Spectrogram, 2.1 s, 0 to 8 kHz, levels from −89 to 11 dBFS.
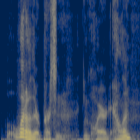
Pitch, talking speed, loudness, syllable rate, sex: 110 Hz, 140 wpm, -23 LUFS, 6.8 syllables/s, male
